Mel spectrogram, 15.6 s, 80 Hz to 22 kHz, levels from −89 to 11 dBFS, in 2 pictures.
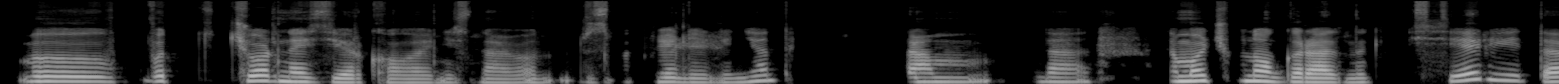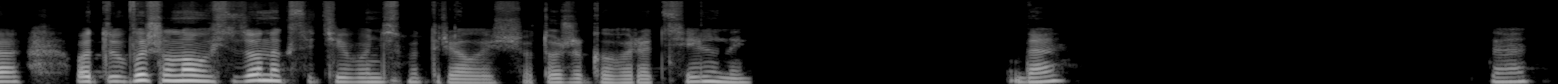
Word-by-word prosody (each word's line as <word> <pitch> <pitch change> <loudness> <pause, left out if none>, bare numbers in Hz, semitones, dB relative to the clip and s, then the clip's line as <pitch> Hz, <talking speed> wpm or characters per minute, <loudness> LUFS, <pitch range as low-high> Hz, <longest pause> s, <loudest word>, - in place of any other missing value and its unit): э, 220 -2 +4
вот 235 -1 -2 0.2
"Черное 235 -4 +3
зеркало", 175 -3 -3
я 165 - -6
не - - -8
знаю, 170 -1 -6
вы 185 - -14
смотрели 190 +1 -5
или 180 0 -7
нет. 230 +8 -2 0.6
Там 200 +2 -1 0.2
да, 205 0 -3 0.4
там 230 +1 +5
очень 245 0 +3
много 225 -5 +5
разных 185 -1 +3 0.2
серий, 265 0 -1
да. 215 +1 +3 0.3
Вот 220 0 +1
вышел 255 +3 +5
новый 250 -2 +8
сезон, 255 +4 +5
я - - +6
кстати 205 -4 -9
его 195 -1 -3
не 195 - -3
смотрела 170 -5 -6
еще, 155 -1 -10
тоже 180 0 -4
говорят 165 -1 -5
сильный. 210 -4 -2 1.3
Да? 205 +4 0 2.2
Да. 205 +1 -4
205 Hz, 130 wpm, -26 LUFS, 180-230 Hz, 2.2 s, новый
